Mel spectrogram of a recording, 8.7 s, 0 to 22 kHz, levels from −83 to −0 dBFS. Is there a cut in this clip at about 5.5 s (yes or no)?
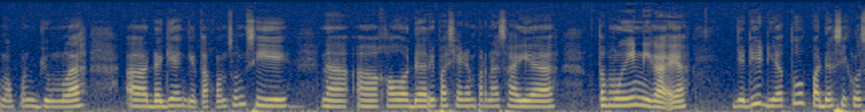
no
